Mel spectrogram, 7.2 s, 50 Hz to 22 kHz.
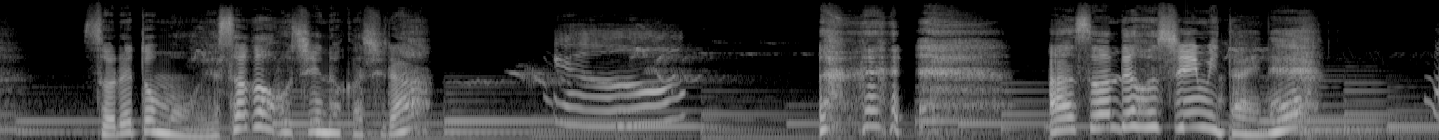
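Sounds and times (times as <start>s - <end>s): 
speech: 0.5s - 2.4s, 5.3s - 7.1s
stray cat meowing: 2.7s - 3.6s.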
